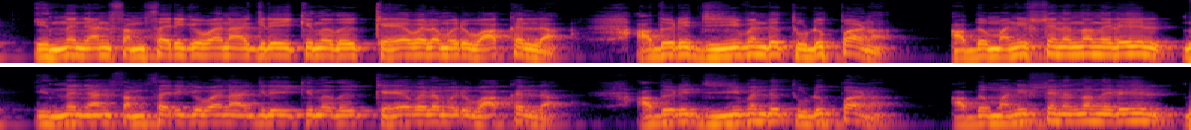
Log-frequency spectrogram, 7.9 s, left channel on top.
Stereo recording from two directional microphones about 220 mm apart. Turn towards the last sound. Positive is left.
turn(degrees=40)  # may be behind; listen again after turning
